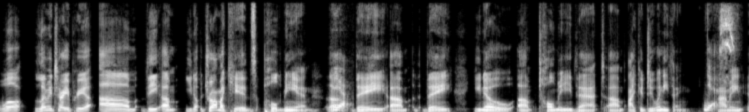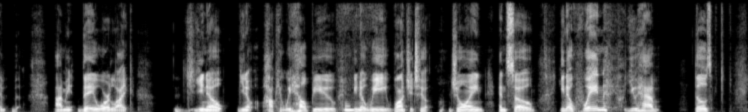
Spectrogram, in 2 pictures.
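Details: Adult male who has stuttered since childhood, reporting sound repetitions, blocks with closed eyes and stopped breathing, and heavy breathing on attempted words; stuttering.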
